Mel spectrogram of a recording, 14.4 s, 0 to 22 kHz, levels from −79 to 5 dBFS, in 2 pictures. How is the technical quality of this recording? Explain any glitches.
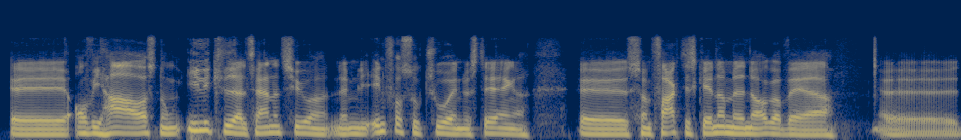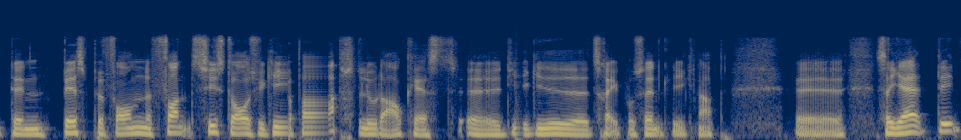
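The recording has three network glitches packed into the last five seconds, all on a speech signal carried over a call path whose sound points to Opus at around 24 kbps, with nothing above roughly 8 kHz.

From 9.31 to 9.92 s, just after "sidste år hvis vi", there is repeated packet loss with a robotic sound. Packets went missing or arrived late four times in quick succession, the longest gap being 171 ms. Each time, the receiver filled the hole by extending the last sound, about 276 ms of invented audio in total, and roughly 180 ms of real speech never came back. With about 45% of that stretch synthesised, the speech turns choppy and robotic.

From 10.61 to 10.67 s there is a short stall from a late packet. One packet missed its playout time and the jitter buffer ran dry, so the receiver held the current sound for about 28 ms until the packet arrived, then carried on from the same point. 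Nothing is lost, but the sound is briefly drawn out, with a faint buzz or dip.

From 11.07 to 11.16 s there is a burst of packet loss. A run of audio about 60 ms long never arrived in time. The receiver bridged it with about 57 ms of continued, fading sound, so a held buzz or trailing hiss replaces the missing speech. The audio then jumps ahead, with that fragment gone.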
